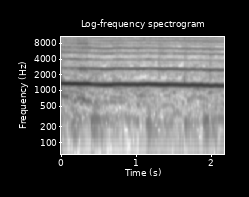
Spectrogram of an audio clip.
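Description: A person's long, high-pitched scream held on one steady note, sinking very slightly in pitch.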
